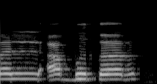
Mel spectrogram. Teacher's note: ابتر با پہ قلقلہ ہوگا اور را کو ہیوی پڑھیں گے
